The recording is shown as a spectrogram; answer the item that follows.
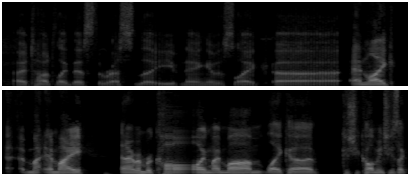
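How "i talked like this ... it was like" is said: very deep, rough, creaky blown-out bass voice. Retelling the evening after blowing out the voice: imitating own blown-out bass voice. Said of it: "my voice was just bass".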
